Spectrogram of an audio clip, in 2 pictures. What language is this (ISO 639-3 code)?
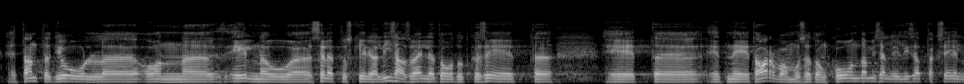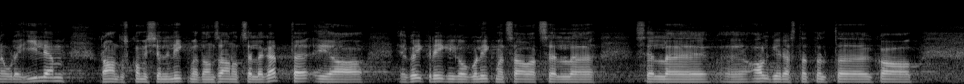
est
